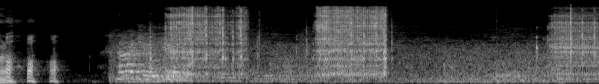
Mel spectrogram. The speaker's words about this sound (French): c'est Un téléphone à cadran.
